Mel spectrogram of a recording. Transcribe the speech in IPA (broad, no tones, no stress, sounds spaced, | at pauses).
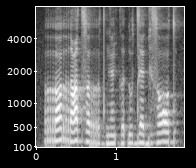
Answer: r ɒ r ɑ d z ɒ r ɒ d ɡ ɛ̃ k ə ɗ u d ɛ ɡ ɪ z ɔ d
